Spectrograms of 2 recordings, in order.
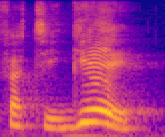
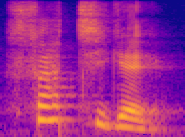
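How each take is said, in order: First: The stress falls on the last syllable. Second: The stress falls before the last syllable. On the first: The speaker calls it right. "actually it's fatigué, and the emphasis is at the end" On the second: The speaker calls it wrong. "our English brains want to say fatigué"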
